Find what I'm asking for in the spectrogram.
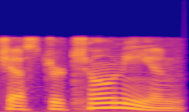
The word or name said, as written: Chestertonian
